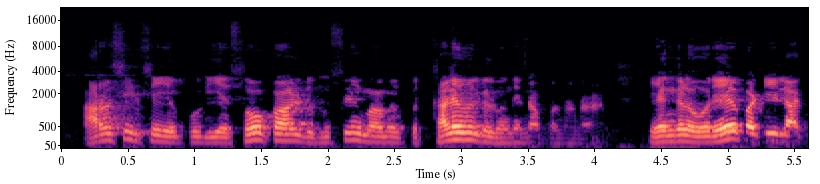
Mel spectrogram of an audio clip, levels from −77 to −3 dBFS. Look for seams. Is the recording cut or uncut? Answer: uncut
